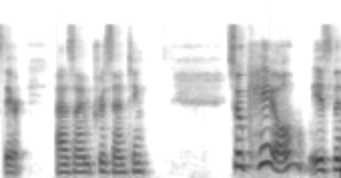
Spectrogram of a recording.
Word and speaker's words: CAEL: know I'm sure but the reason we spell it this way is because the four letters that make up the word kale are actually an acronym.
